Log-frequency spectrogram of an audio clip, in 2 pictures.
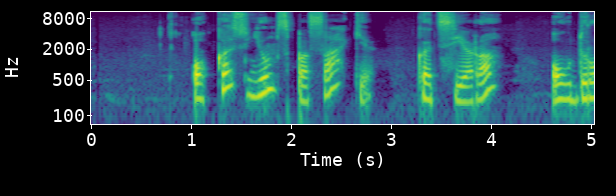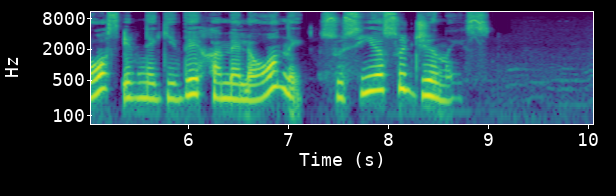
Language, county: Lithuanian, Vilnius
